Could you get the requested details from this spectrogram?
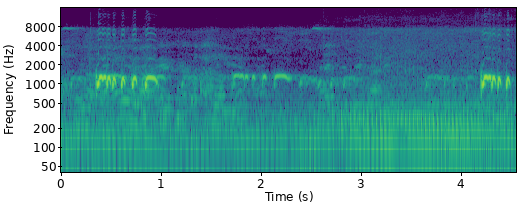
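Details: Local zebra dove song, used to make other doves answer: pulsed cooing trills open and close the recording, with a softer stretch and low background murmur in between.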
